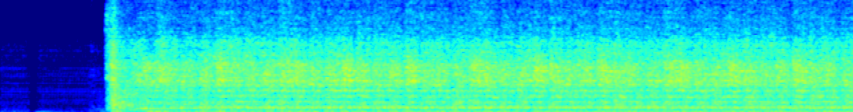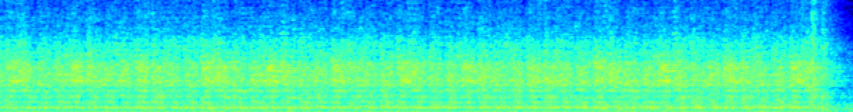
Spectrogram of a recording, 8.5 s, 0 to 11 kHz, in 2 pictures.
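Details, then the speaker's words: 1975 Chevy Monza 2+2 with 350 small-block V8 swap, sat about 20 years: catches and roars briefly with rough uneven beat after sprayed brake cleaner while carburetor bowl fills; apparently firing on the spray, not its own fuel, cause unconfirmed. "Wow. Okay, now it might have just been firing up on whatever was left that I sprayed in there."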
